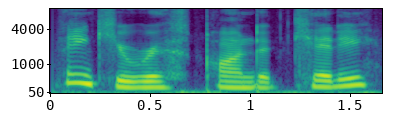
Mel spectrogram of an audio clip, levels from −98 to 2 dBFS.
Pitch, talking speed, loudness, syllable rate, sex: 185 Hz, 145 wpm, -15 LUFS, 4.3 syllables/s, female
